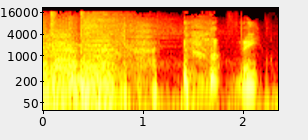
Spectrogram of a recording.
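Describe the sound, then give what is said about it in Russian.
Harsh coughing after choking on an inhaled breath, a dense rough burst at the start followed by a few sharper, separate coughs. “Извините, ради бога, я вдохнул и подавился.”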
